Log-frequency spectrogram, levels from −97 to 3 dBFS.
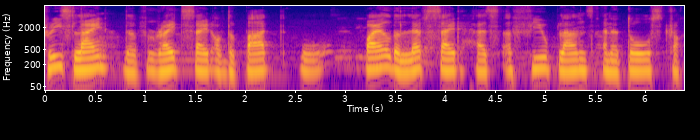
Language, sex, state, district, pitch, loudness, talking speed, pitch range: English, male, Nagaland, Kohima, 140 Hz, -18 LUFS, 190 wpm, 135-150 Hz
